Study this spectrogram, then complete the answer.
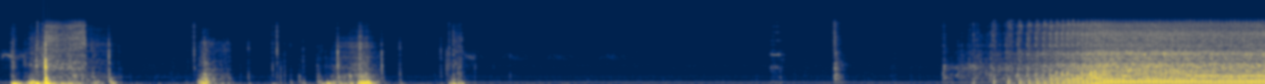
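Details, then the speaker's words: Craftsman lawn mower that would not start, after carburetor cleaning and rebuild kit: one pull and the engine catches at once, settling into a steady even run; normal start and idle. "guys there you have it it uh fired right up"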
